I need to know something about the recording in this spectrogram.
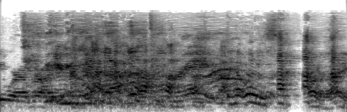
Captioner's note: audience laughs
